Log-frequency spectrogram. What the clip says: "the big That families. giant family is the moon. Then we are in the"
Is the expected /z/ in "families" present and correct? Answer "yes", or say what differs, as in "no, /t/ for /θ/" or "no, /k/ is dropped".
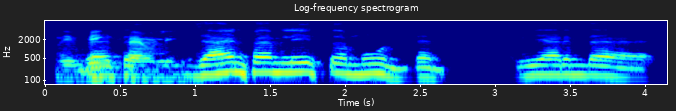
no, /z/ is dropped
